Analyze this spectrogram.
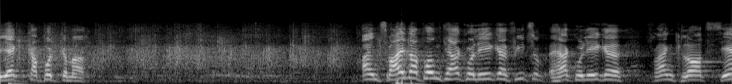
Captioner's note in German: Beifall bei der SPD sowie bei Abgeordneten der LINKEN und der FDP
